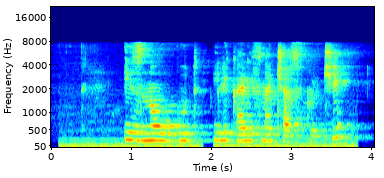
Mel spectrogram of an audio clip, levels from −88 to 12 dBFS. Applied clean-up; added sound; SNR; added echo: none; Buzz; 8 dB; reverberation time 0.7 s.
